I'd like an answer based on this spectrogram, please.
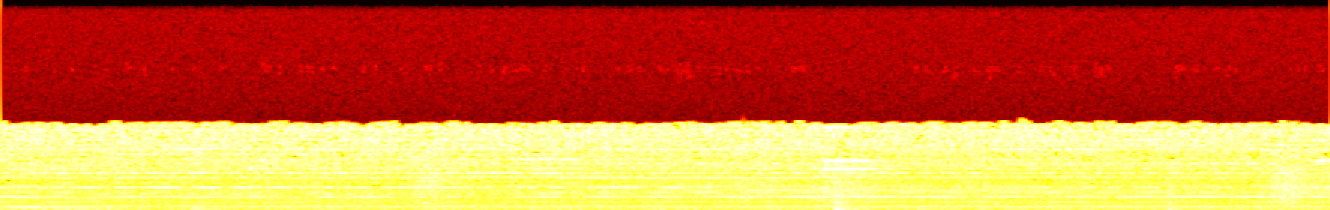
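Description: CNC lathe and gantry auto loader running: a steady machine whir with several steady whining tones, and a single sharp clack a little past halfway.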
